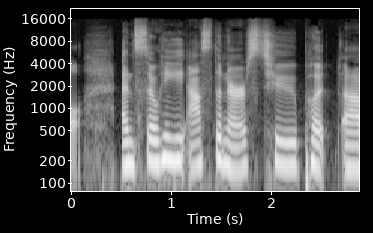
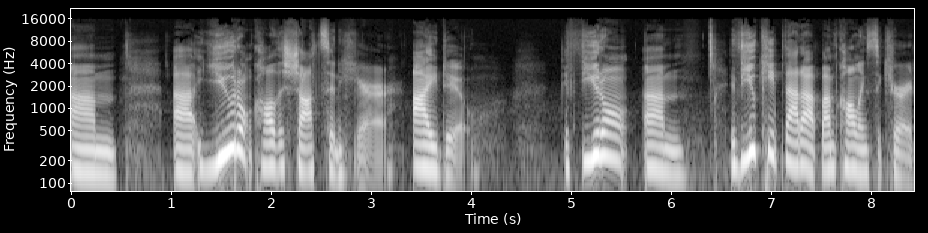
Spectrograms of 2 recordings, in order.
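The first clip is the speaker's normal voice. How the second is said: usual speaking voice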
